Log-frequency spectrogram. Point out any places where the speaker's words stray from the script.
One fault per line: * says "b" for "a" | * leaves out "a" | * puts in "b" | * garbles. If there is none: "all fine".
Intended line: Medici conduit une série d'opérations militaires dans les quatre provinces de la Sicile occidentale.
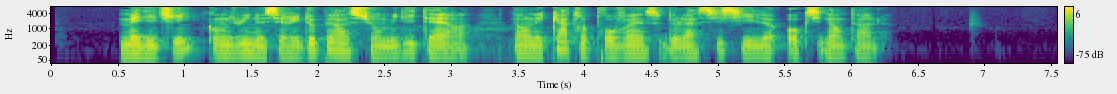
all fine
